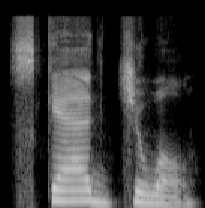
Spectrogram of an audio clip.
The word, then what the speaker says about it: schedule: about pronunciation pronunciation schedules schedule it sounds like sked okay schedule schedule like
